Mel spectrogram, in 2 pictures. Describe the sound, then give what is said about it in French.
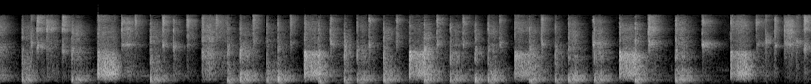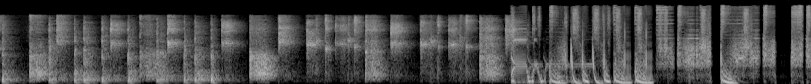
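A fast, busy beatbox-style rhythm, one performer tapping pens while a friend plays a ruler: dense sharp clicks and knocks, steady and loud, turning near the end into buzzier, twanging strikes. No voices. “Eh ben, il a trouvé un copain qui joue de la règle.”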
